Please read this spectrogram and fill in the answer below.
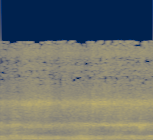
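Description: A man's voice chanting Quranic recitation aloud, leading congregational prayer, in long held notes that glide slowly in pitch.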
